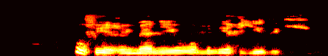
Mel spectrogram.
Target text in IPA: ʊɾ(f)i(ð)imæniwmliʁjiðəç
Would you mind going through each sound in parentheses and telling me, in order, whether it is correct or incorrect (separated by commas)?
correct, incorrect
